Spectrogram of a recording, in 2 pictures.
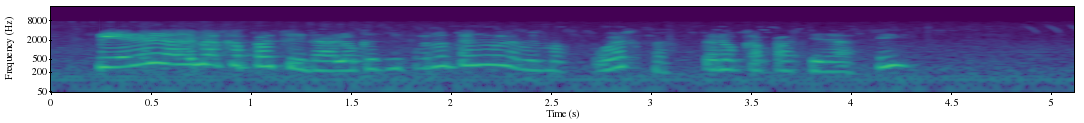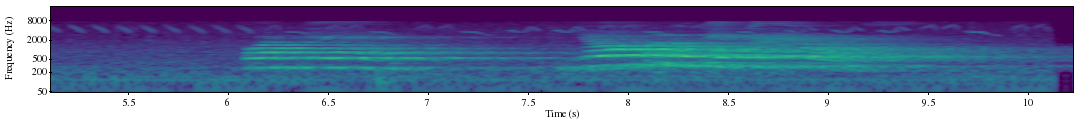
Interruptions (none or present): none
